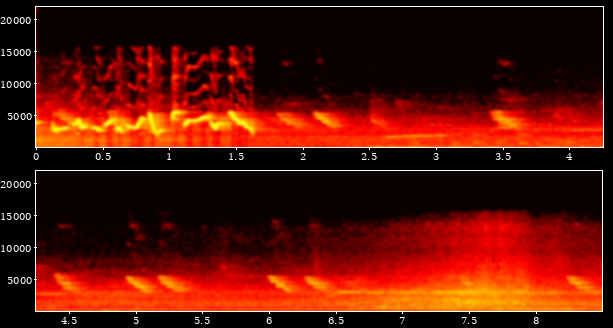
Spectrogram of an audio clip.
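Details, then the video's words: Two young caged songbirds, described as fighting-type competition birds, sing a duet. A loud burst of rapid, high, twisting whistled notes opens, then fainter repeated chirps over a steady background hiss. "STORING DUET PRUGUT DUA BURUNG MUDA YANG SANGAT ISTIMEWA"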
